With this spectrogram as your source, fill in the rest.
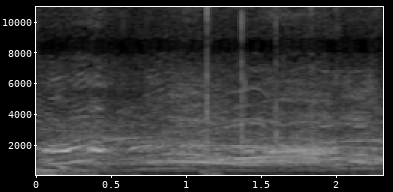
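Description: A large outdoor crowd at a wedding in Karakat roars and cheers at the arrival of Bhojpuri star Pawan Singh, a dense sustained wall of shouting voices with whoops and whistles.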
